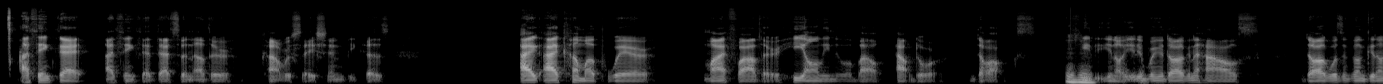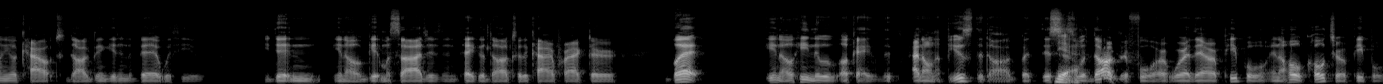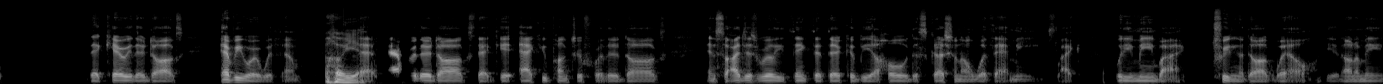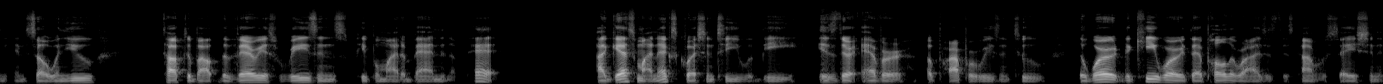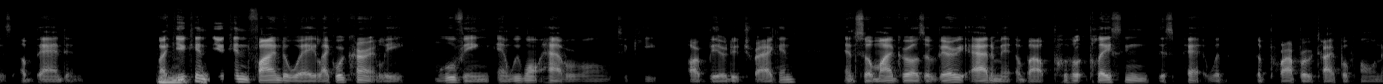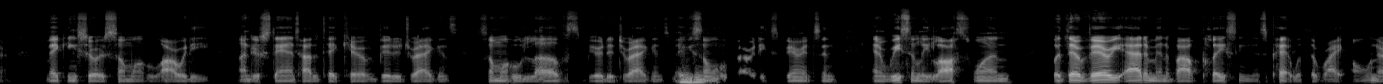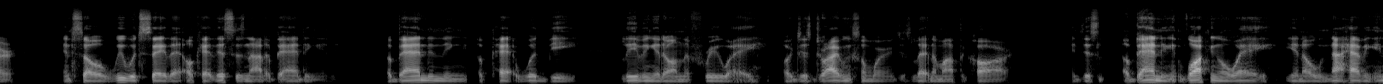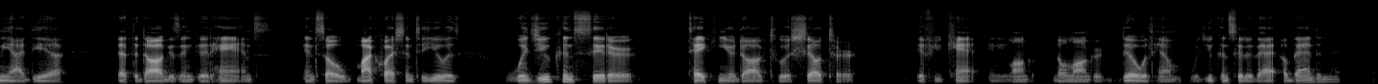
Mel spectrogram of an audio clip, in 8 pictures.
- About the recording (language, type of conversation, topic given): English, unstructured, How do you feel about people abandoning pets they no longer want?
- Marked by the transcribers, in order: distorted speech; other background noise; laughing while speaking: "Oh"; unintelligible speech; tapping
